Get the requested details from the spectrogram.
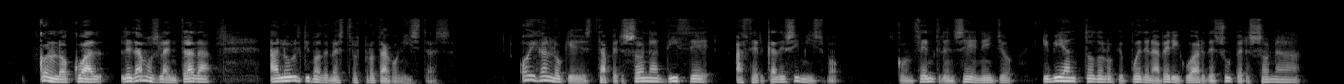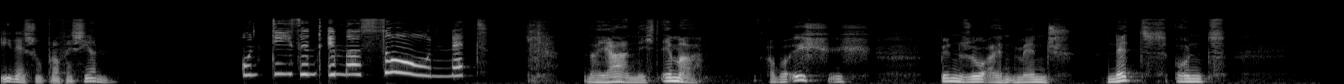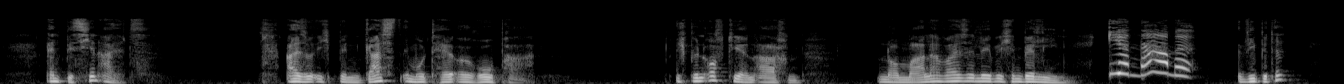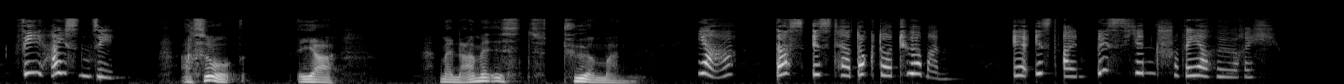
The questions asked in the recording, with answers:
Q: Concéntrense en ello y vean todo lo que pueden averiguar de su persona y de su profesión.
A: Lo primero que dice es que es huésped del Hotel Europa.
